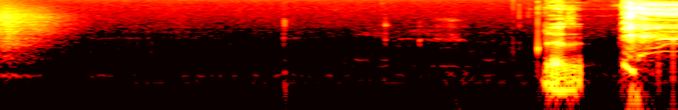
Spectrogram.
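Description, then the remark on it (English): Someone blows their nose: two short, loud, honking bursts in quick succession after a stretch of near silence. “Does that mean he's blowing her nose?”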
